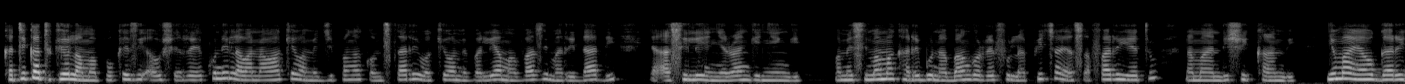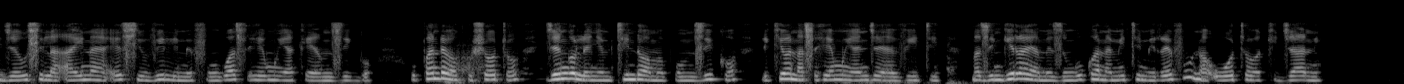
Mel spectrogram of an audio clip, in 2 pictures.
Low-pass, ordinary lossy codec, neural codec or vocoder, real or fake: 7.2 kHz; MP3, 64 kbps; none; real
